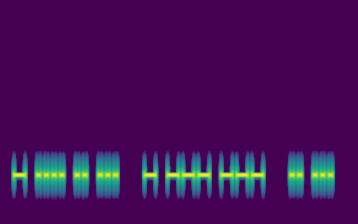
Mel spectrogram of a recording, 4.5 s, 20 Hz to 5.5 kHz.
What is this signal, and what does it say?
Morse code, heard as a keyed tone, about 25 wpm, 600 Hz. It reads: THIS TOO IS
